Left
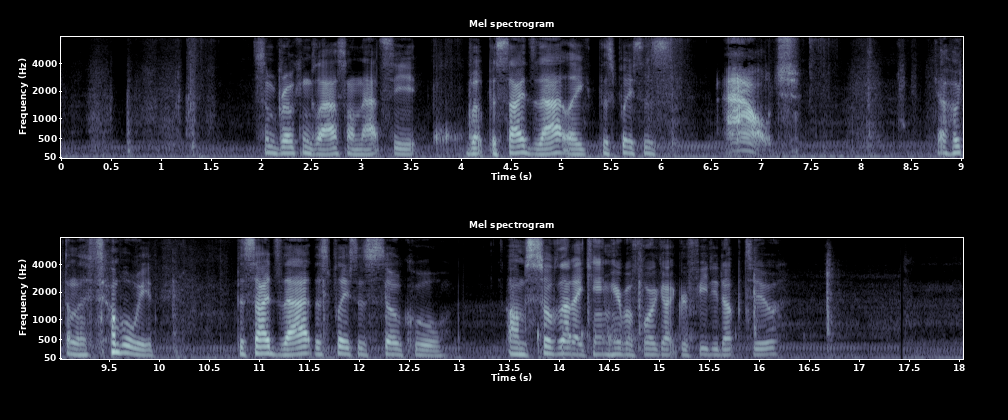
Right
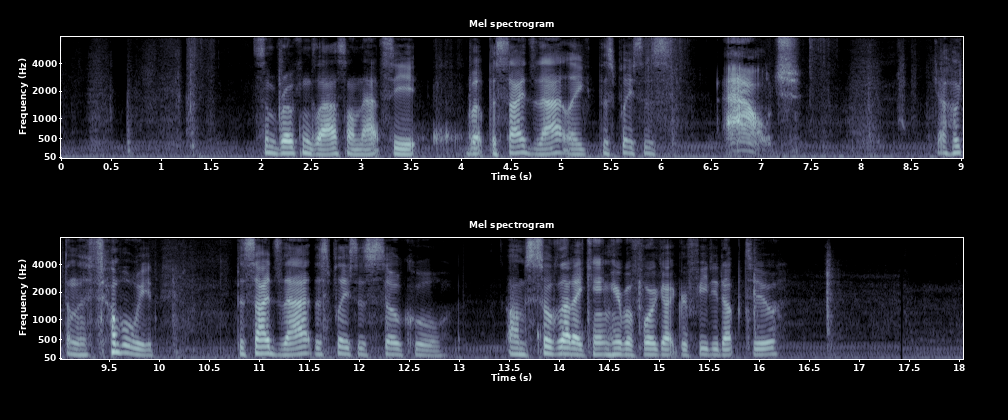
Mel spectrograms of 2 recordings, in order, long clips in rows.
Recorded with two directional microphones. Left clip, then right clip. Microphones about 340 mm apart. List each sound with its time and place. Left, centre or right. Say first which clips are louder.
2.0 s speech: right 5 dB; centre
4.1 s speech: even; centre
6.6 s groan: even; centre
7.1 s speech: right 2 dB; centre
8.0 s speech: even; centre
